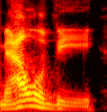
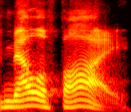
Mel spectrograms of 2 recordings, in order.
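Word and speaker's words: Malevy: I've been saying Malibu for about two months. It's Malifi.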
